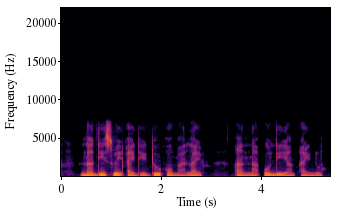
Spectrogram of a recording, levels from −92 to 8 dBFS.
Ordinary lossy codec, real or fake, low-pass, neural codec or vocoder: none; fake; 7.2 kHz; codec, 16 kHz, 2 kbps, FunCodec, trained on LibriTTS, 25 frames a second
